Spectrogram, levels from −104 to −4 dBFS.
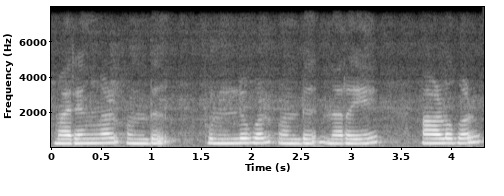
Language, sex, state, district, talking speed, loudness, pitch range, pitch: Malayalam, female, Kerala, Kozhikode, 85 wpm, -14 LUFS, 240-260 Hz, 250 Hz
